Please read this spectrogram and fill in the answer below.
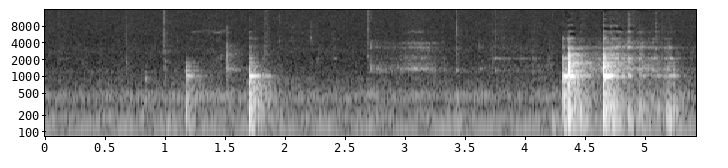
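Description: Ceramic dishware clinking as halved meatballs are scraped off a plate with a spatula into a baking dish: two light clinks a little after a second in, then two louder, briefly ringing clinks near the end.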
